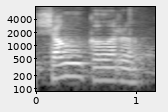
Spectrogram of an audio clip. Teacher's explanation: आता लक्ष द्या अनुस्वाराच्या पुढे कठोर किंवा मृदू व्यंजन आलं त अनुस्वाराचा उच्चार त्याच्याच लाईनीतल्या अनुनासिका सारखा करावा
